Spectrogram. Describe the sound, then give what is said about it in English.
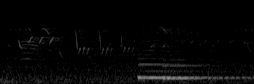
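A bird gives a few quick, high chirps that pass by briefly, followed by a louder, steady low droning tone. No one speaks. “By the way, did you happen to hear the bird as it flew by?”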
